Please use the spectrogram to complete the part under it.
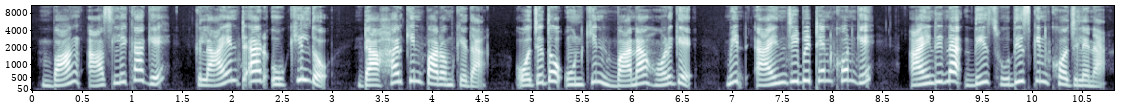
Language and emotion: Santali, disgusted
